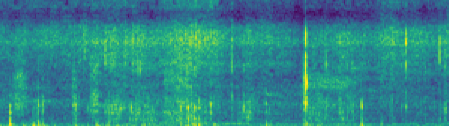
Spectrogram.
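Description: Rustling and a few scattered soft knocks as a tarp is rolled out under the edge of a tent, over a low rumble.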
